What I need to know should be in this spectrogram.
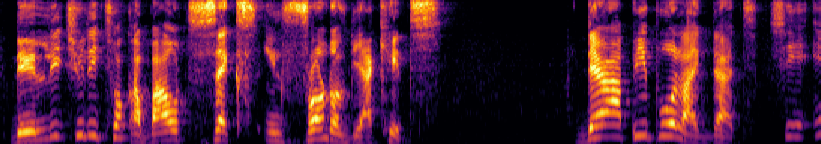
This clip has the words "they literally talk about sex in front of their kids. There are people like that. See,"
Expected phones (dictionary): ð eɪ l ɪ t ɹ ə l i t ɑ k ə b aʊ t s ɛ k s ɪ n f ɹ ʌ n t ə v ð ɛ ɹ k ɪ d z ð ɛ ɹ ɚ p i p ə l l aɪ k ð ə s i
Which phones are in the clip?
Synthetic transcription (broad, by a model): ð eɪ l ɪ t ɹ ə l i t ɑ k ə b aʊ t s ɛ k s ɪ n f ɹ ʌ n t ə v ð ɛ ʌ k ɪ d s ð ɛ ɹ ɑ p i p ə l l aɪ k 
